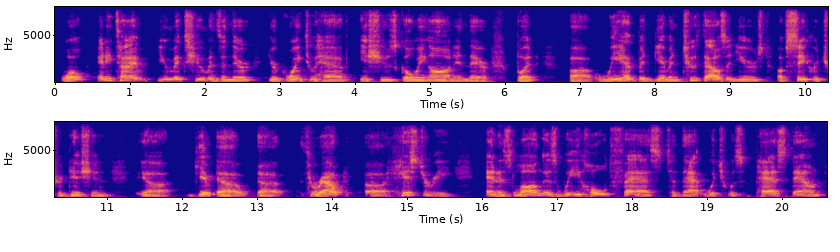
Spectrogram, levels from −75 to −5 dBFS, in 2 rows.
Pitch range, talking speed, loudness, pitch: 125-155 Hz, 130 wpm, -22 LUFS, 135 Hz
